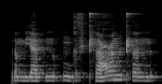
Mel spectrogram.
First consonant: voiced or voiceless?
voiced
